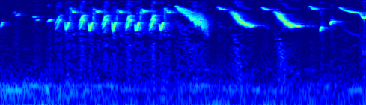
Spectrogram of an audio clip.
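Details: Canary x goldfinch mule singing a rapid run of bright, repeated twittering notes, then sweeping descending whistles and high chirps, all high-pitched and lively with no other sounds.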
